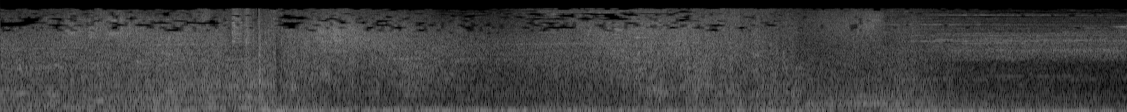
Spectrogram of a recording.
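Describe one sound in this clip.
A base crystal shatters with a loud explosion.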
